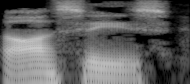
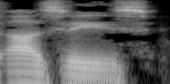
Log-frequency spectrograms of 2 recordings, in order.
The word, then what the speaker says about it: Aussies: in mind though that Aussies pronounced as Ozzy's not Aussie love making fun of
